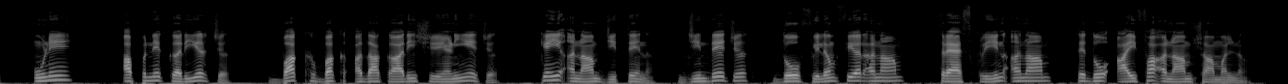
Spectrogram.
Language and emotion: Dogri, neutral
